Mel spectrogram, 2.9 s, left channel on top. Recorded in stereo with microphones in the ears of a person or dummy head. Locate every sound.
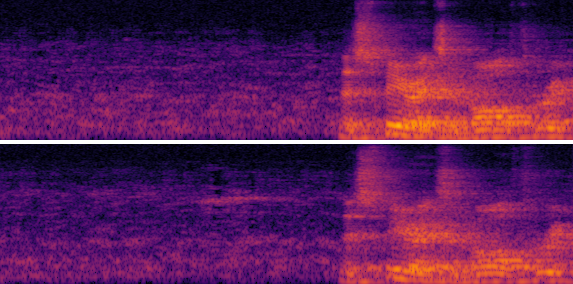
1.7 s a man speaking: 55° left (ahead or behind), 0.6 m; by 2.8 s 5° left (ahead or behind), 0.9 m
